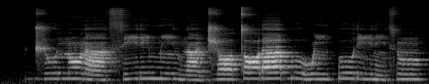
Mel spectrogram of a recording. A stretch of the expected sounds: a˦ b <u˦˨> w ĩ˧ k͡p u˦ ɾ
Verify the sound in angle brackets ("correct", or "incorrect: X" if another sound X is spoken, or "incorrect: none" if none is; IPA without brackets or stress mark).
correct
